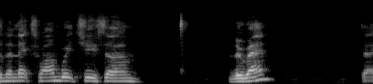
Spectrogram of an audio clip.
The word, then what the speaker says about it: Luanne: Okay, right, we're moving on to the next one, which is Luanne. Is that how you say it? Is it? Yep, Luanne.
